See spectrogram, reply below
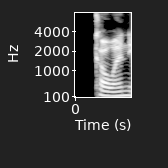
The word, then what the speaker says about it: Cohen: I'm not going to go through it all from what I remember, but Sacha Baron Cohen, or am I saying his name right? – Cohen, yeah.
